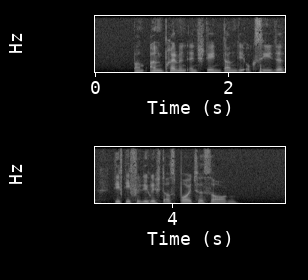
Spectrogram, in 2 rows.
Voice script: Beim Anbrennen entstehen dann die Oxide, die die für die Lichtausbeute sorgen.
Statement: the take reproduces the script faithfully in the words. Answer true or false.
true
